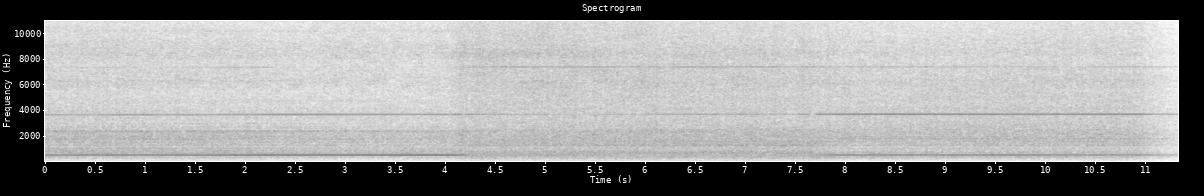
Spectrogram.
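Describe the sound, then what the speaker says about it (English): A sprayer lays the first coat of water-based varnish on a stripped wooden chair, giving a steady, loud mechanical hiss and whine that runs without a break and fades out at the end. "Then I spray the first coat of varnish."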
